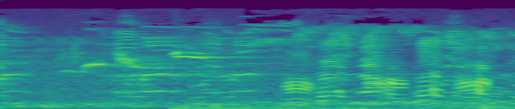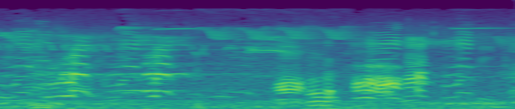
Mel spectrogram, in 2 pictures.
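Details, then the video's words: A group of geese calling loudly on a walking trail; rapid, raspy honks tumble over one another in dense overlapping bursts across the whole stretch. "Amazing Goose encounter - Crazy goose sounds"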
